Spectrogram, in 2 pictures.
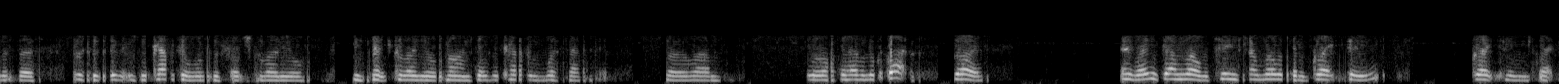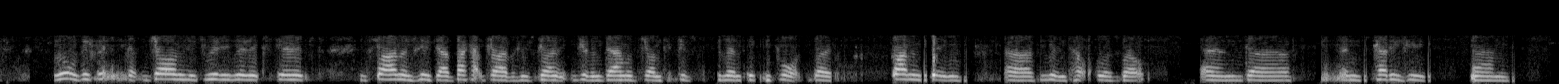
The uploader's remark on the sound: First report via satellite phone from Africa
